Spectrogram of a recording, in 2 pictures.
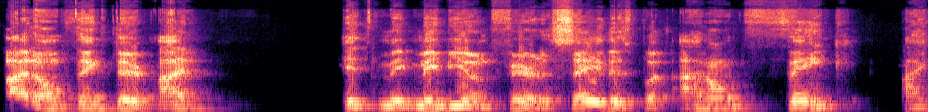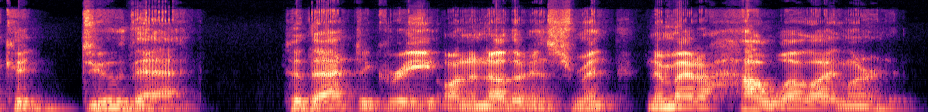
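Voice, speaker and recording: Low-voiced man, halting and thoughtful. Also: expressive, husky. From Memphis, Tennessee. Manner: reflective, halting with frequent restarts. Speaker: jazz flutist guest. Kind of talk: casual interview conversation.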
